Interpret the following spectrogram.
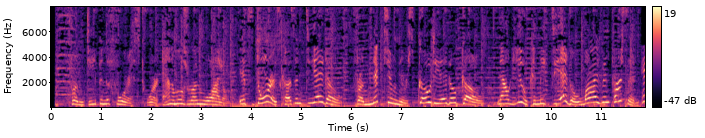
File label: Promos for Kids Products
